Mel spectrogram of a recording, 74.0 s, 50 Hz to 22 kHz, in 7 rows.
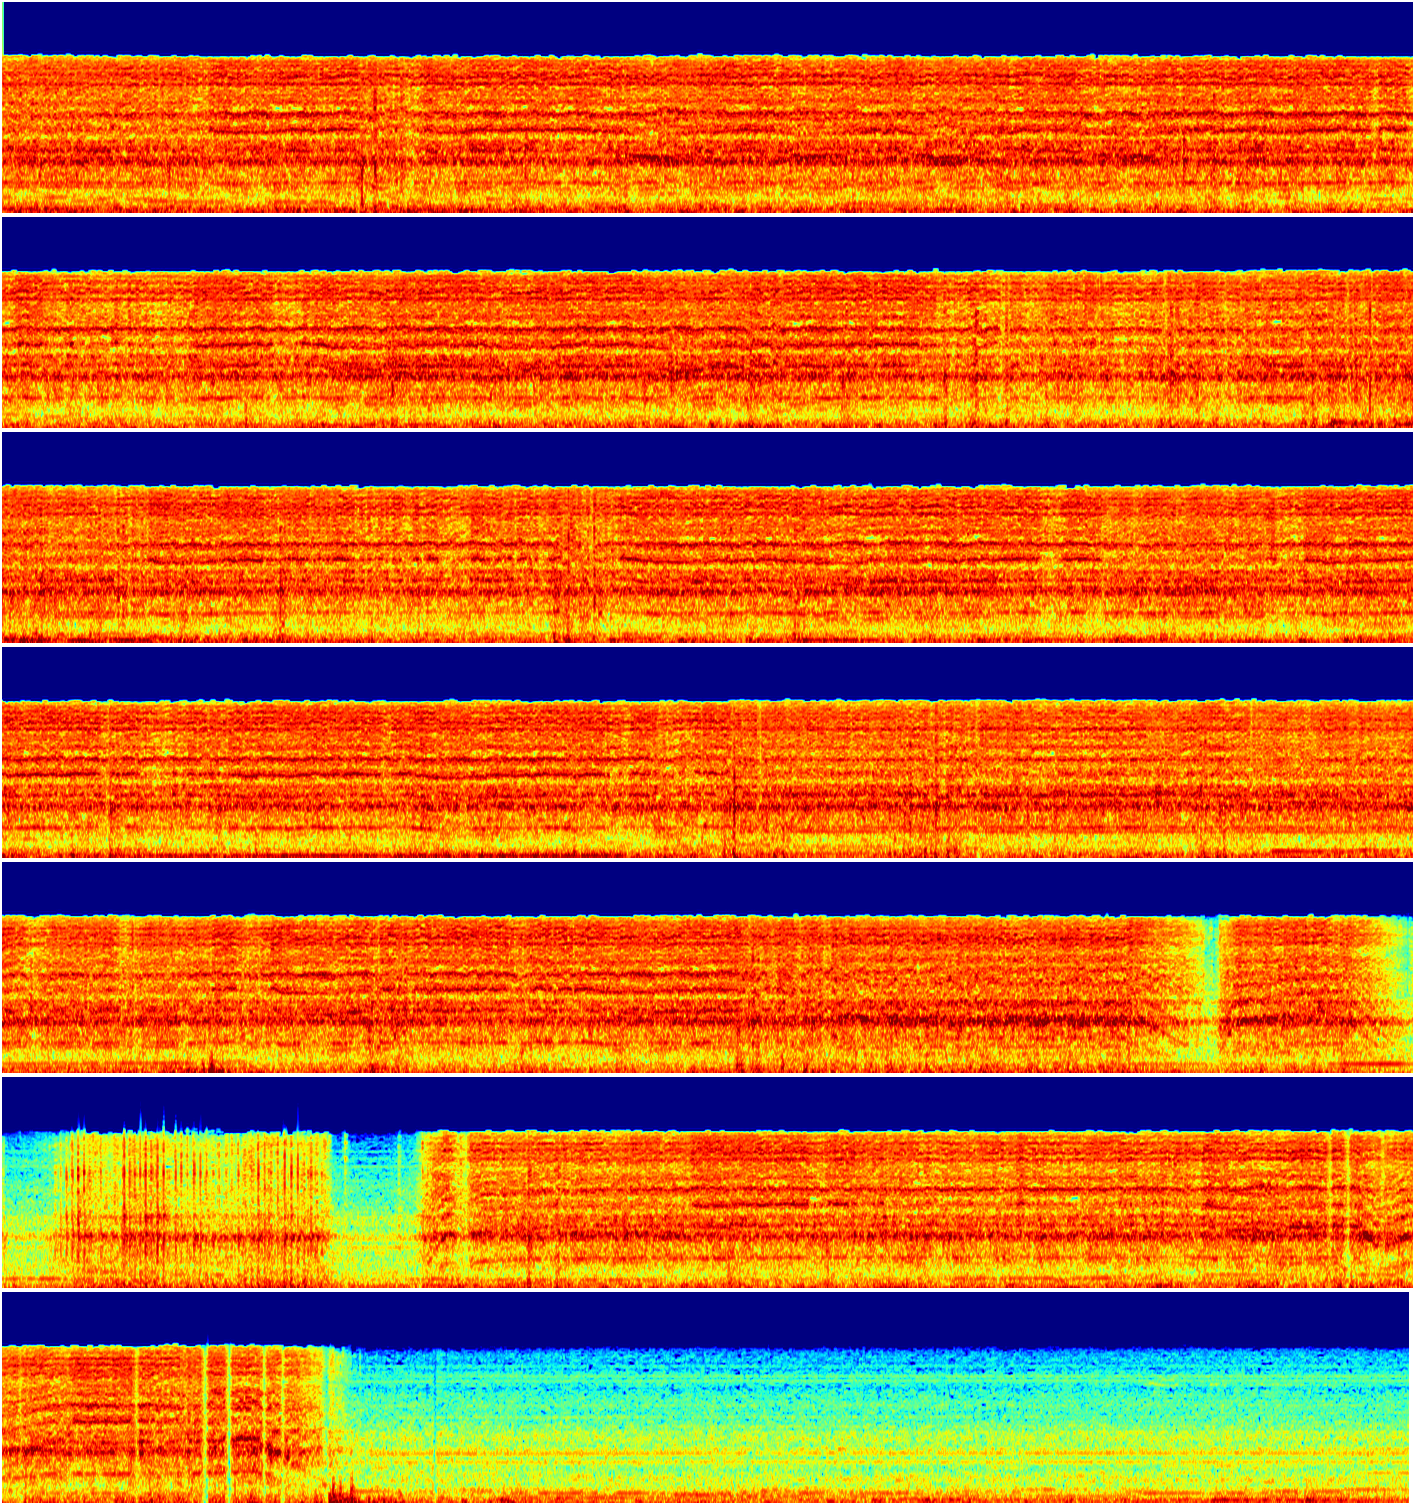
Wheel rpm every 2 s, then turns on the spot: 170, 170, 170, 160, 160, 170, 170, 170, 170, 170, 170, 170, 170, 170, 170, 170, 170, 170, 170, 170, 170, 170, 170, 170, 160, 110, 60, 30, 110, 170, 170, 160, 140, 10, 0, 0, 0.
52-56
